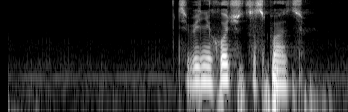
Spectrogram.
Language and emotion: Russian, neutral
